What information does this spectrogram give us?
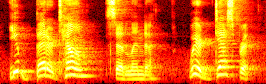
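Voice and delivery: high, urgent pleading woman; desperate pleading. Acted. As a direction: beg her to tell. Linda pleading.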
